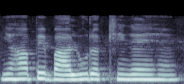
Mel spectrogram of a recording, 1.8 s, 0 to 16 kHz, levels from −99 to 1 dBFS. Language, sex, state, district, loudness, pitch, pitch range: Hindi, female, Jharkhand, Deoghar, -13 LUFS, 220 Hz, 215-230 Hz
